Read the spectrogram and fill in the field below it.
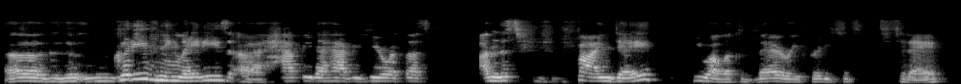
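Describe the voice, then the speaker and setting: A man's voice: medium pitch, normal speed, lightly acted, low-quality recording. An actor playing a shy, thin young man who stammers and hesitates in an amateur stage play. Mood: nervous. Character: shy stuttering young man, waiter son.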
